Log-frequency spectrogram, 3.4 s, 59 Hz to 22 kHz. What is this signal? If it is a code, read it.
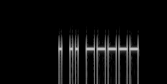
Morse code, heard as a keyed tone, about 22 wpm, 700 Hz. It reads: EI0
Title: Callsign Prefixes for Top 50 DXCC - 22wpm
